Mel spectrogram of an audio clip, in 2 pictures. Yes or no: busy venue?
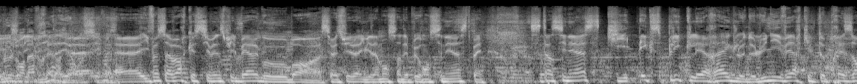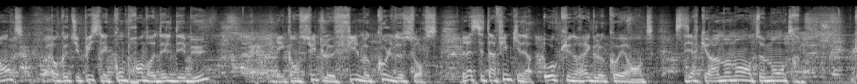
yes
